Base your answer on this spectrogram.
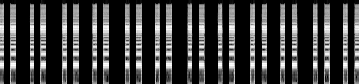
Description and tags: The curve has been draved in Audacity and edited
